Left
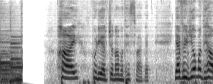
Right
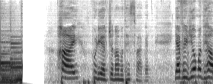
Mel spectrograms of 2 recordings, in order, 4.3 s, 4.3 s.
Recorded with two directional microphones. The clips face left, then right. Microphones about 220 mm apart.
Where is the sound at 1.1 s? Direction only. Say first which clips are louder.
Left 4 dB; 45° left (ahead or behind).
